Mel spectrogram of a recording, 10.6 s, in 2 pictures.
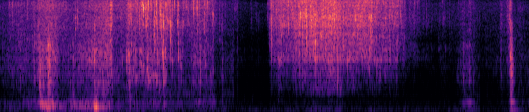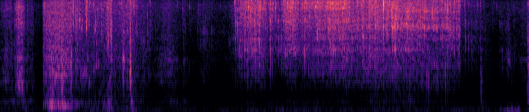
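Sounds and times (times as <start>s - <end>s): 
water pouring out of bucket: 0.5s - 4.4s, 5.8s - 10.0s.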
